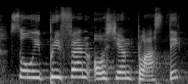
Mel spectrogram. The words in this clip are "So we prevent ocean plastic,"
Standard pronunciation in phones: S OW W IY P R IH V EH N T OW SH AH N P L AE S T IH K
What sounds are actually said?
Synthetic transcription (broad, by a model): S OW W IY P R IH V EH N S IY AH N P L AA S T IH K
